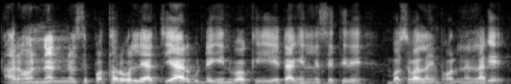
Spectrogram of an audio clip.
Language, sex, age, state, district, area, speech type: Odia, male, 60+, Odisha, Bargarh, rural, spontaneous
